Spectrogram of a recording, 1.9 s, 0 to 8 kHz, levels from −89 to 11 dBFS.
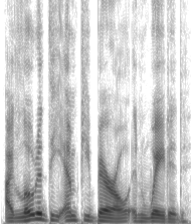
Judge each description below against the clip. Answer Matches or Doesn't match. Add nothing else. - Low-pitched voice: Matches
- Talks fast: Matches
